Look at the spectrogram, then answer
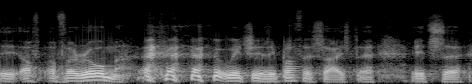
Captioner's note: laughter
